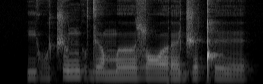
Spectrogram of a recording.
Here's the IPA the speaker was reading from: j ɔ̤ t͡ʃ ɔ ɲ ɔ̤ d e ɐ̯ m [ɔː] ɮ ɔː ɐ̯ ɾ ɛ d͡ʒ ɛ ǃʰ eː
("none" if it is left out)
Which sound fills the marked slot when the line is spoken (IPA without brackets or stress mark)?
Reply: əː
